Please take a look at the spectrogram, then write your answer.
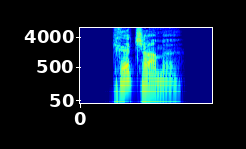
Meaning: nominative/accusative/genitive plural of Kretscham
- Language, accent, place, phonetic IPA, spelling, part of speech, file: German, Germany, Berlin, [ˈkʁɛt͡ʃamə], Kretschame, noun, De-Kretschame.ogg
